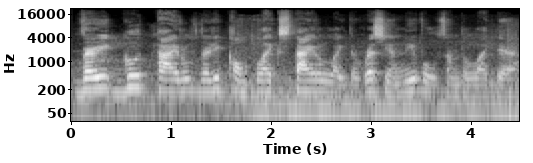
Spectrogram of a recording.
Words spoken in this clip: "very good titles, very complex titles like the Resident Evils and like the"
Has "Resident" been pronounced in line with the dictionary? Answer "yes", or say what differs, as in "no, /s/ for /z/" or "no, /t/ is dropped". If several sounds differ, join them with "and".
no, /s/ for /z/ and /t/ is dropped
